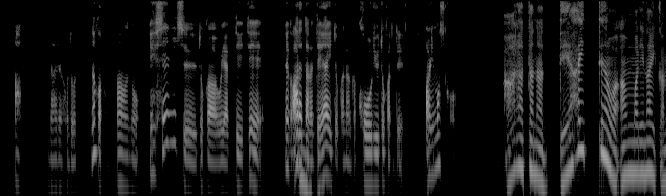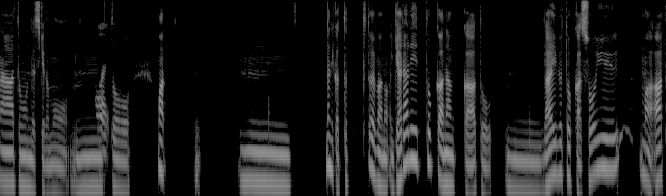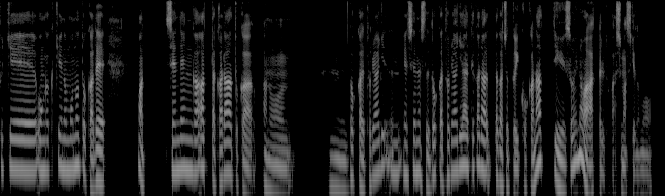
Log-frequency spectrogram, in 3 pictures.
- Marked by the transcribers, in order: other background noise
- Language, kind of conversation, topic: Japanese, podcast, SNSと気分の関係をどう捉えていますか？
